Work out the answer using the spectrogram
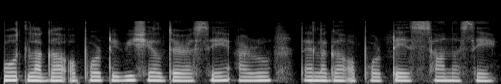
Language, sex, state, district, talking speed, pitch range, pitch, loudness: Nagamese, female, Nagaland, Kohima, 155 wpm, 175-185 Hz, 180 Hz, -17 LUFS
